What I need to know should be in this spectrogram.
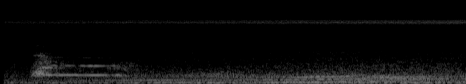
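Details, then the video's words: Siberian Husky barking and howling for nearly 30 minutes straight, recorded 3 August 2021 at 6:24 pm from a distance: one drawn-out, slightly falling tonal howl lasting about a second, then fainter low tonal traces under a steady high electrical-like hum. "Husky to barking and Howling nearly 30 mins straight."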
